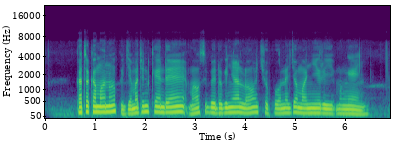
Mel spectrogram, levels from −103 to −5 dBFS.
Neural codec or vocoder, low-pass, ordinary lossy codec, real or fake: none; 7.2 kHz; Opus, 24 kbps; real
